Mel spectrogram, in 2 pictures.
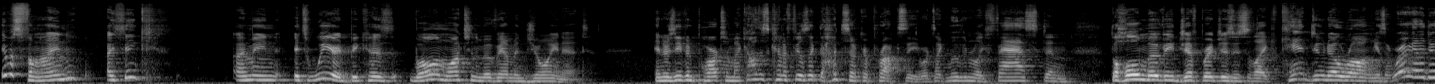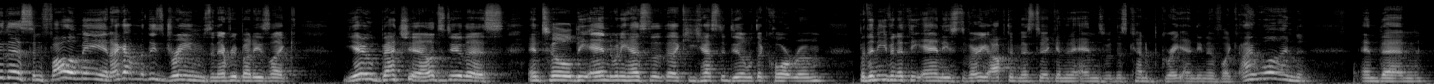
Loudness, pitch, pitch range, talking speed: -25 LUFS, 180 Hz, 155-205 Hz, 240 wpm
